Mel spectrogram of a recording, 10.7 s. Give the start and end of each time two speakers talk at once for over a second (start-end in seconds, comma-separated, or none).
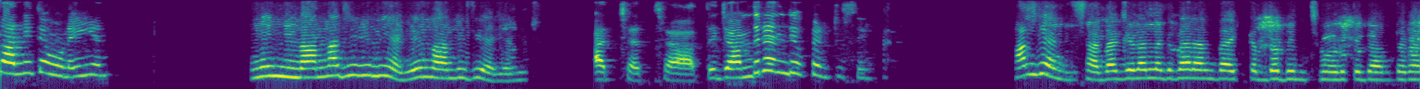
none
